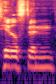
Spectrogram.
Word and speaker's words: Hiddleston: i said it wrong um i think it's hiddleston yes it is hiddleston i was correct i think it's his uh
